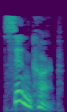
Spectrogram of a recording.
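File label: "syncarp", English, British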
